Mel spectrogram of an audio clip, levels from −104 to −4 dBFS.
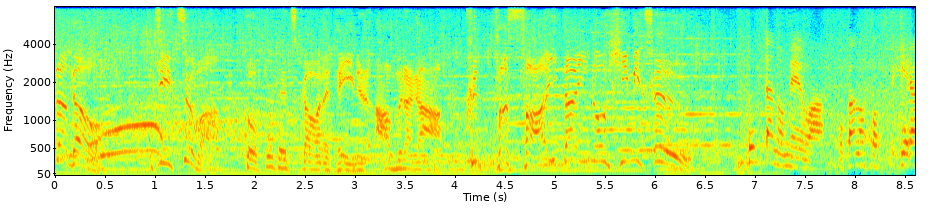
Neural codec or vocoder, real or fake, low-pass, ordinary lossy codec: none; real; none; none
